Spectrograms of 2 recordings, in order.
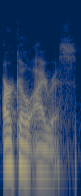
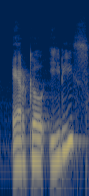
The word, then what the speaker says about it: Arco Iris: If you were just reading it, it would look like it's Arco Iris, but it's actually... It's pronounced Erco Edis.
